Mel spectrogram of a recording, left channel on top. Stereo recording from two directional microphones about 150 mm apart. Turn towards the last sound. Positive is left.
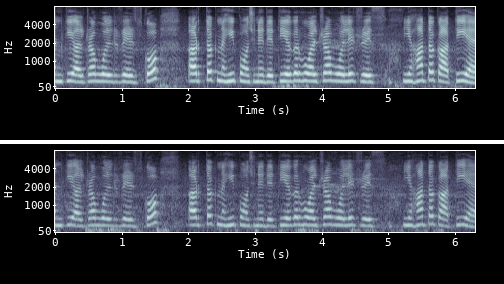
turn(degrees=40)  # may be behind; listen again after turning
